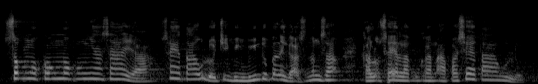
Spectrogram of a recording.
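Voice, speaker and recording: A man, preaching a sermon as a pastor in a lively, conversational way with everyday examples. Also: high voice, a little fast. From East Java, Indonesia. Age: 60s. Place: church hall. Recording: long reverb of a church hall.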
